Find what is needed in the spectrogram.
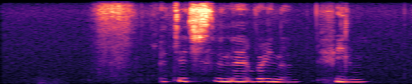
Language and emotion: Russian, sad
